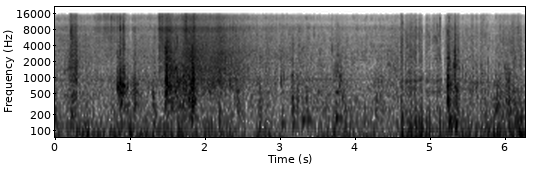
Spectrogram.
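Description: Wind buffeting the microphone on an open boat, with a rushing splash about a second and a half in as a thrown cast net lands on the water.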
